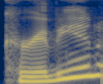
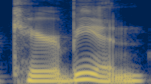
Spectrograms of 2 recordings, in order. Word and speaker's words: Caribbean: that would be like do you say Caribbean or Caribbean? But it's spelled the same. But like depending on which one you So, it's like up to you.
